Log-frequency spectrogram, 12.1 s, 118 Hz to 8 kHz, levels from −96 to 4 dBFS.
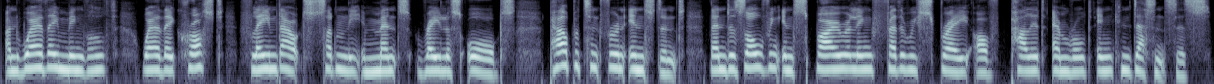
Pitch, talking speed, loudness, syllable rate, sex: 240 Hz, 135 wpm, -17 LUFS, 4.9 syllables/s, female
